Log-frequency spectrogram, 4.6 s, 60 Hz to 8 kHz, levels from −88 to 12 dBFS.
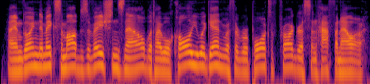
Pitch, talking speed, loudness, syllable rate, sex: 145 Hz, 300 wpm, -17 LUFS, 6.6 syllables/s, male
